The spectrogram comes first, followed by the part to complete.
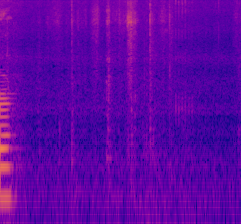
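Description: A paper page being turned in a ring-binder planner: a few faint rustles and flicks of paper.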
